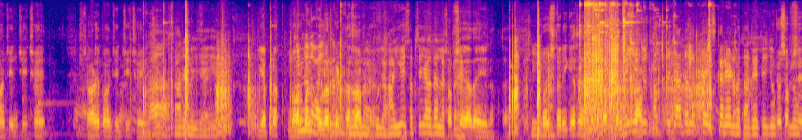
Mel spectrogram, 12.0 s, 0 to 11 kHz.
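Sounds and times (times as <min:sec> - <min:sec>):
metal shafts clinking: 0:02.0 - 0:03.0, 0:08.7 - 0:11.2.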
